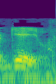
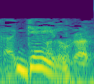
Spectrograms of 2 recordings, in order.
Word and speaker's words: Gehl: E se baš tako kaže, Gehl, ali tako? – On se izgovara Gehl. – Gehl.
